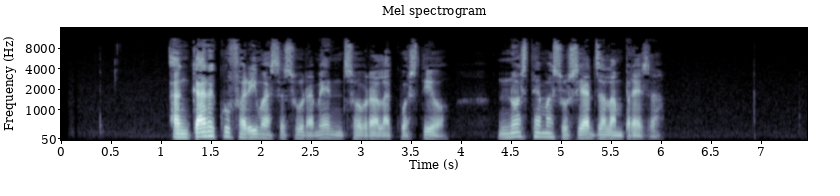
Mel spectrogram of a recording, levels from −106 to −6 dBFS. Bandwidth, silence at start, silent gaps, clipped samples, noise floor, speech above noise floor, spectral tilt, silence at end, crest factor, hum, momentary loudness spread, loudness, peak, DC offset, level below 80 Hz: 11 kHz; 1.1 s; none; under 0.1%; -83 dBFS; 57 dB; -4 dB/octave; 1.5 s; 28 dB; none; 15 LU; -27 LUFS; 0 dBFS; under 0.1%; -66 dBFS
